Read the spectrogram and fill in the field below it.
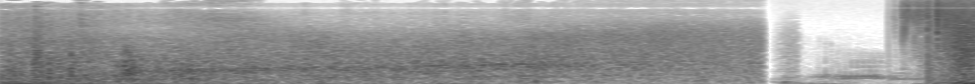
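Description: Waves rush along the hull of a sailing ship on open sea.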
